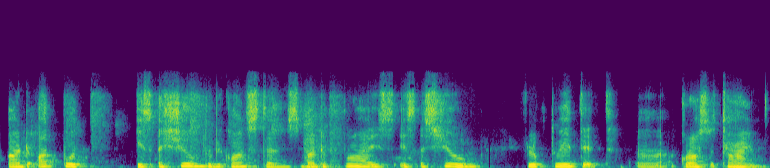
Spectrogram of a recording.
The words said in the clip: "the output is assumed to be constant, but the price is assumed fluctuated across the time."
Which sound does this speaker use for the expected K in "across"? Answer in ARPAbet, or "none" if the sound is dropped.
K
